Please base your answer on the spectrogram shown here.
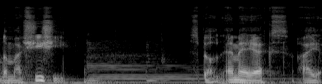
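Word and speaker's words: maxixe: polka music and a popular dance called the mashishi Max i x e the mashishi is a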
